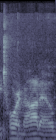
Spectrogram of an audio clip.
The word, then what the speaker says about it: Toronado: don't know how like how you look at that and say Toronado but if you see a tornado you know it's a tornado yeah but if you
